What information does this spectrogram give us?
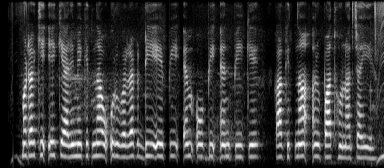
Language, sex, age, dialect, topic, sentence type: Hindi, male, 18-24, Garhwali, agriculture, question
